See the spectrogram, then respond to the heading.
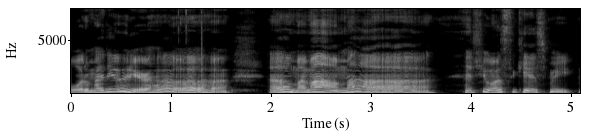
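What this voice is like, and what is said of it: Impression of Marty McFly. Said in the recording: “that's great Marty impersonation”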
